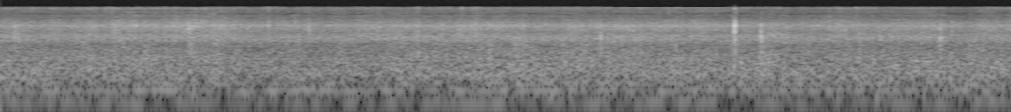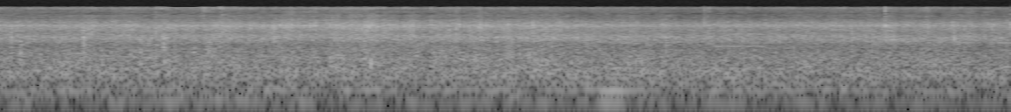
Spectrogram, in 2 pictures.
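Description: Steady rushing noise of wind on the microphone, with one small click about three and a half seconds in.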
